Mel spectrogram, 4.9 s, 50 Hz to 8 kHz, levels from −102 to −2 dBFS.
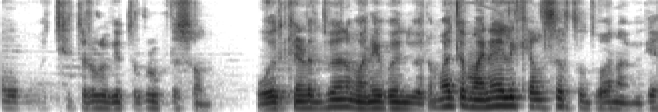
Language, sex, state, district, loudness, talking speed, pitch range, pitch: Kannada, male, Karnataka, Bellary, -19 LUFS, 135 wpm, 125-150 Hz, 130 Hz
